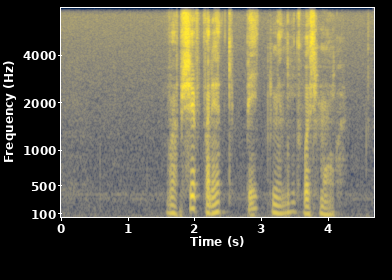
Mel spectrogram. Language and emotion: Russian, neutral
